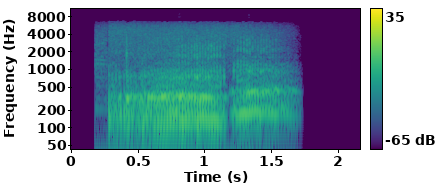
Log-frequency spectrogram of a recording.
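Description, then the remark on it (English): A bear named Bruno snoring while still asleep in the forest: a deep, raspy rumble that swells and holds for over a second, dips briefly, then continues a little longer before stopping. No one speaks. “Listen, Bruno is snoring.”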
